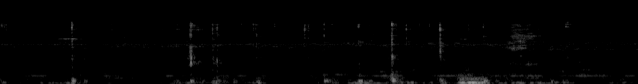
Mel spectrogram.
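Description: Typing on a computer keyboard: faint, irregular key clicks, with one heavier, deeper knock about three-quarters of the way through.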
